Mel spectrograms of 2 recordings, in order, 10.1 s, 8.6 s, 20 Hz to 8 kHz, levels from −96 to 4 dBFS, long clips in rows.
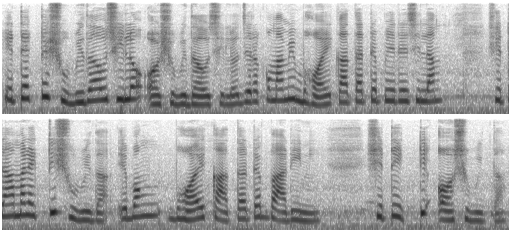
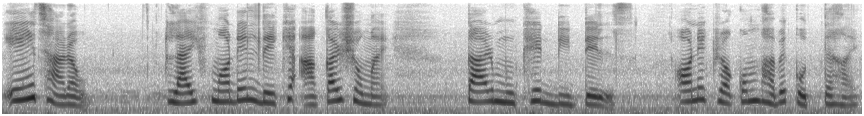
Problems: background sounds at intervals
